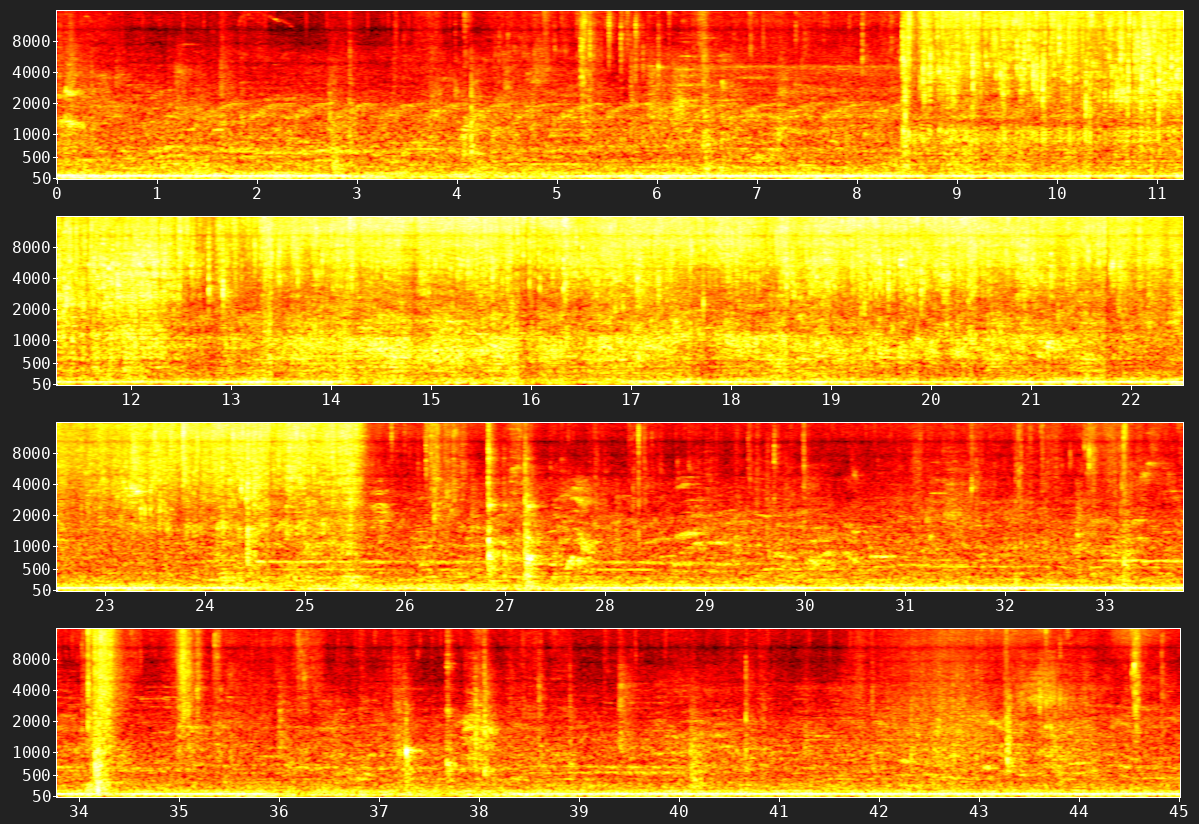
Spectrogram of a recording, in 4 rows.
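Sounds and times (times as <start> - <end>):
water spraying hard: 12.1 - 25.6.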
